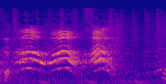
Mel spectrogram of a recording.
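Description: A small child's very high voice, sing-song and playful, sweeping up and down in pitch for about a second, then dropping away.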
